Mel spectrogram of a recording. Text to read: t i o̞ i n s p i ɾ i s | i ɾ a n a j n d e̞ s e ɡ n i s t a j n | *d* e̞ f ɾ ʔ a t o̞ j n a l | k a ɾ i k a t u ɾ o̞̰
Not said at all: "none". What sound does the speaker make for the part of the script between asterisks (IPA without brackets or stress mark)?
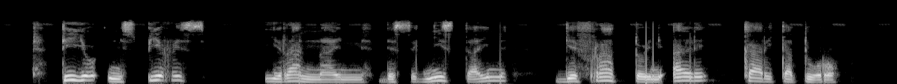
ɡ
